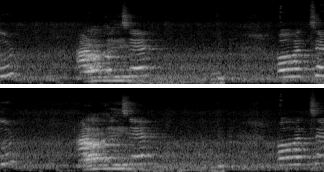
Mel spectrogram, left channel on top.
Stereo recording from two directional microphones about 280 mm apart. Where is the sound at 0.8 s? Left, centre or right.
Centre.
